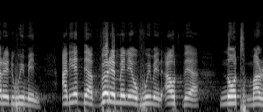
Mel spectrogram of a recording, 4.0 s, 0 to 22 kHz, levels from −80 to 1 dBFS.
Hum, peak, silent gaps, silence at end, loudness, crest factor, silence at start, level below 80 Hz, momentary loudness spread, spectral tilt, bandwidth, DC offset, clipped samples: none; -2 dBFS; none; 0 s; -18 LUFS; 16 dB; 0 s; -44 dBFS; 14 LU; -5.5 dB/octave; 10.5 kHz; under 0.1%; under 0.1%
